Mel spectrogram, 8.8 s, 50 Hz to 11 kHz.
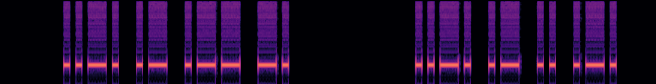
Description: Morse code, heard as a keyed tone, about 15 wpm, 800 Hz. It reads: FAWN FAIR
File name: Alphabetical / Alphabetical mp3s / Fs @13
